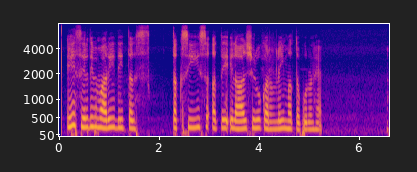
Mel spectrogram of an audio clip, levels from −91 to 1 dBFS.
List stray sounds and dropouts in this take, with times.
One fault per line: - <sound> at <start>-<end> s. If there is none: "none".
none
